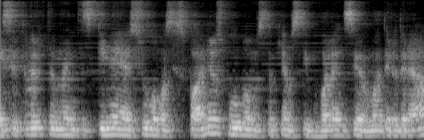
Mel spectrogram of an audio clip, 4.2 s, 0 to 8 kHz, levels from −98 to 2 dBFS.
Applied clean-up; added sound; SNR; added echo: neural mask model DeepFilterNet 3.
